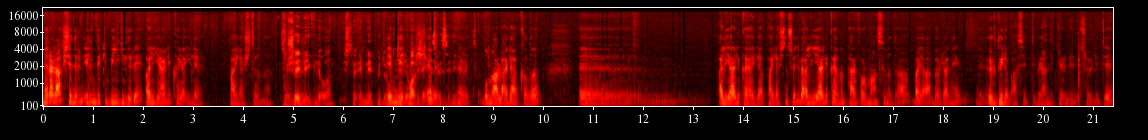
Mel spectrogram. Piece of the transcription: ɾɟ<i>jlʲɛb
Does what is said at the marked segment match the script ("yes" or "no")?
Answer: no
